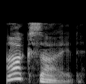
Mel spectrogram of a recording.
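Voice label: "ox-eyed", British English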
